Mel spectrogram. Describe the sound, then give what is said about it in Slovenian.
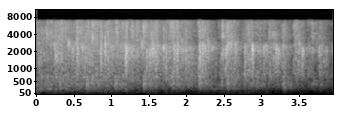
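An audience applauds a gentleman during a medal ceremony with sustained, full clapping: a thick, even roar of many hands that stays loud and steady, with occasional sharper individual claps standing out. “Mislim, da lahko gospodu zaploskamo, ker mogli odlično, ne?”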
